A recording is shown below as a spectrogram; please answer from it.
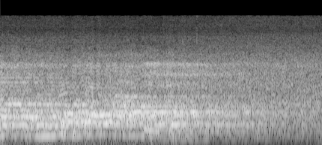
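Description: A man's voice chanting a liturgical text into a microphone over a church sound system, in long held notes that trail off near the end.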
